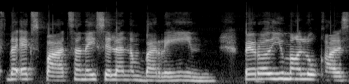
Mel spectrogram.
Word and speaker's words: Bahrain: ibinagi ng Bonda na ang pagbigkas sa Bahrain na malokal ay naiiba sa na kasanayan o kadalasang naririnig natin imbes any diretsong Bahrain banggit na malukal ay mayroon mistulang Bigas na titik ha o Bahrain Baharin kasi yung letter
